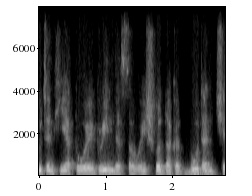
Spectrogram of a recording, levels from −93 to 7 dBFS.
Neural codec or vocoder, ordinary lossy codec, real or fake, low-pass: codec, 16 kHz, 0.4 kbps, LongCat-Audio-Codec; Opus, 16 kbps; fake; 7.2 kHz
